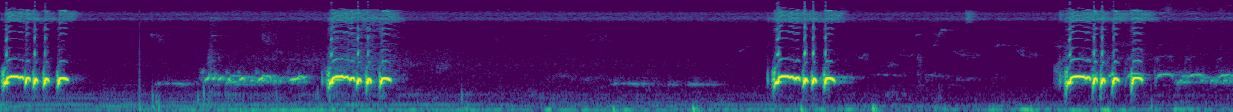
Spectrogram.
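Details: Local zebra dove with a strong, rhythmic song, used to stimulate singing in other birds: a tight cluster of loud hooked coos recurring roughly every three seconds, with soft notes and faint hum between bursts.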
